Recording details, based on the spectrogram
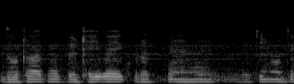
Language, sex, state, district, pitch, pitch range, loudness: Hindi, male, Bihar, Darbhanga, 115 Hz, 115-120 Hz, -39 LUFS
